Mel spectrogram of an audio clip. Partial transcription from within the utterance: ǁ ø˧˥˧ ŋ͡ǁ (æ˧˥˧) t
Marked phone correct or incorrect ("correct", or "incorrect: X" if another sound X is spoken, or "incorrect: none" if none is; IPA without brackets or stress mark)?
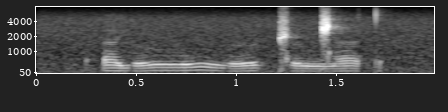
correct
